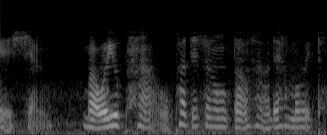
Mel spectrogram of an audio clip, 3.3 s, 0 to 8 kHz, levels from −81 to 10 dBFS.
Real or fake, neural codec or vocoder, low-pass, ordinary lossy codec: real; none; 7.2 kHz; AAC, 16 kbps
